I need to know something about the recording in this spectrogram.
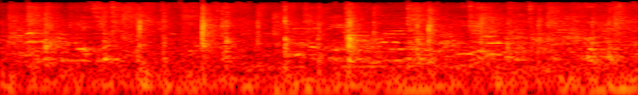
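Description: Footsteps on concrete stairs, a sharp step every half second or so, over a steady low rumble, with indistinct voices.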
